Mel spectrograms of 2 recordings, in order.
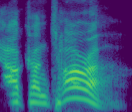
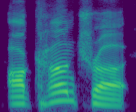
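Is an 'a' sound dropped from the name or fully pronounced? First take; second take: pronounced; dropped. First: Every 'a' sound in the name is pronounced. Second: One 'a' sound in the name is dropped. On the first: This is how the name is said in Spanish. The speaker calls it right. "It's Alcantara" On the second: This is an Americanized version of the name. The speaker calls it wrong. "the Alcantara is not how it's spelled"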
